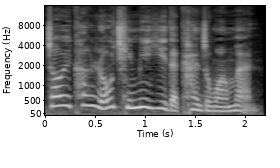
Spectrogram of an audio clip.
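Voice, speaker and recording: Woman narrator for an audiobook romance, lively and sing-song, dry close sound. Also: fairly high pitch, brisk, slightly rough, no echo. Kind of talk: audiobook novel reading.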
